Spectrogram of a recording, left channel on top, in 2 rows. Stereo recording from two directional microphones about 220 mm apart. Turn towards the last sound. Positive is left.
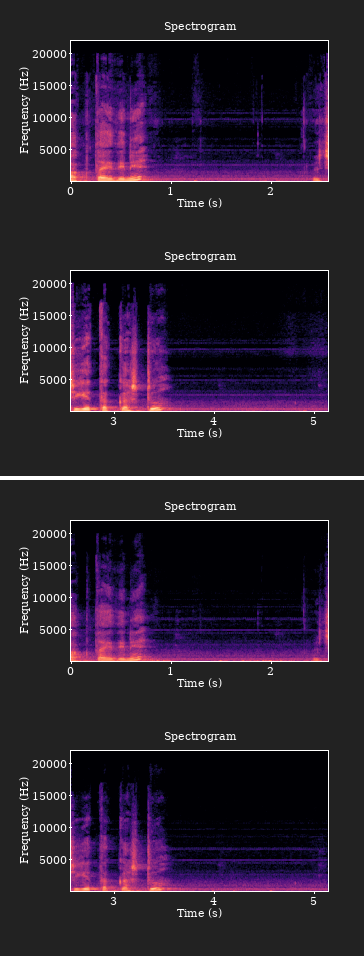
turn(degrees=20)  # may be behind; listen again after turning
